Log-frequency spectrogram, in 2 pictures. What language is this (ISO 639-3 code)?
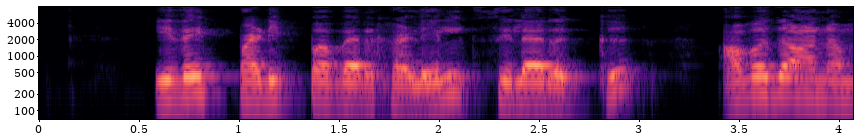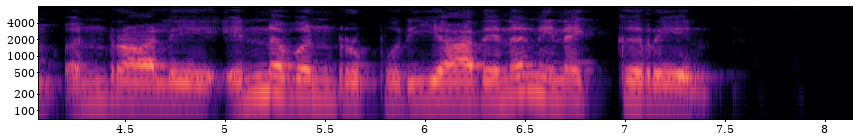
tam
